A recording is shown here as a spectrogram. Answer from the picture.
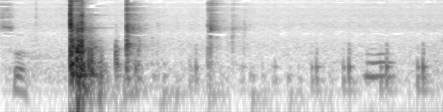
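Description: Hammer blows on a steel tube drift, knocking the old inner drum bearing out of a washing machine's plastic tub housing. A loud metallic strike comes about a third of a second in, a second follows just after, and a weaker knock comes about a second in.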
